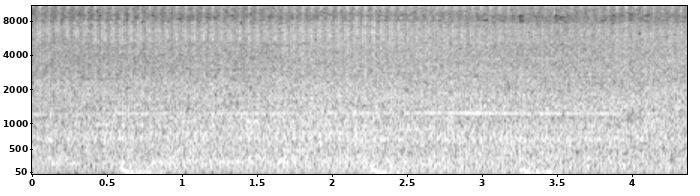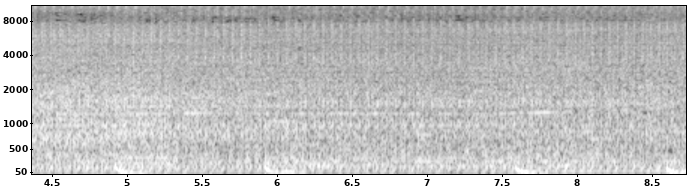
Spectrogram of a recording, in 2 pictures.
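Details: VW Type 1 36hp air-cooled flat-four after rebuild; the suspected rod knock turned out to be worn pushrod guides: idle with a light, busy valvetrain clatter and steady beat, no bottom-end knock; running normally.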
